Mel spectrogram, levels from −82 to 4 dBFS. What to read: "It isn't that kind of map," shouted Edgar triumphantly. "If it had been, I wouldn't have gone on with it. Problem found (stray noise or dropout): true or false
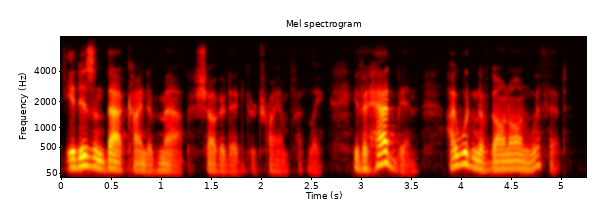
false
